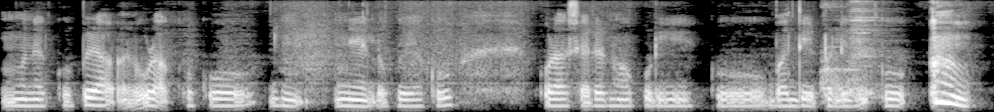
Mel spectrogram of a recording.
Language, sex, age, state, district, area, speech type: Santali, female, 18-30, West Bengal, Purba Bardhaman, rural, spontaneous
